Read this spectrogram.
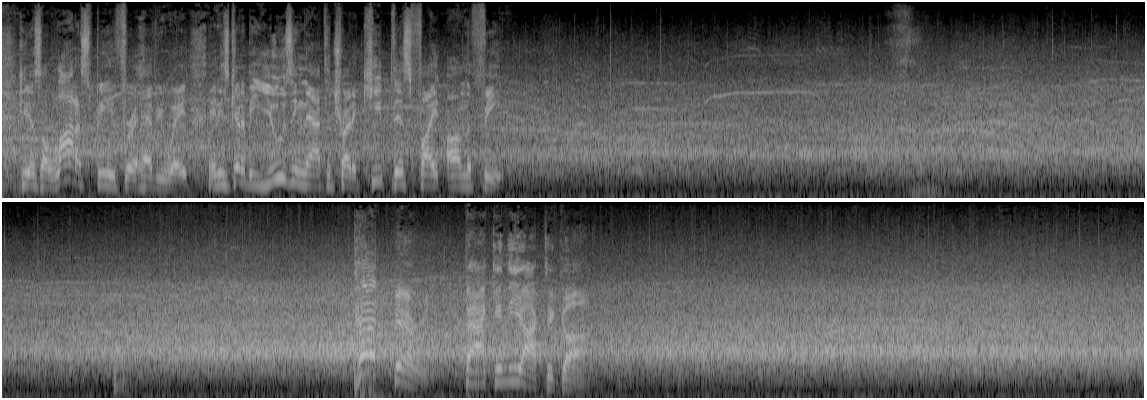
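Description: A large crowd cheers and roars in a big arena, growing louder.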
